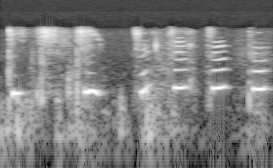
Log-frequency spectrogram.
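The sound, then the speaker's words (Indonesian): A voice imitates a crying baby bird with a quick series of about six short, high, whiny cheeps, repeated in an uneven rhythm at moderate volume. “Ini anak burungnya nangis.”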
